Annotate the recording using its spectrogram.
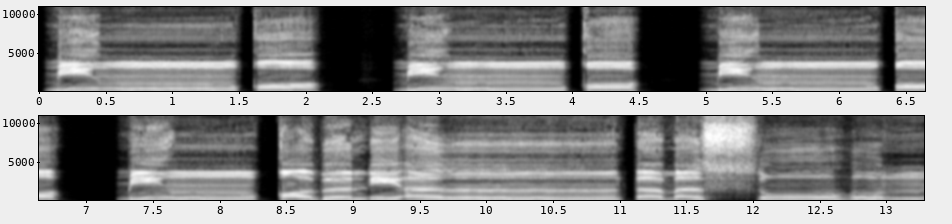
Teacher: Maka kita tahu bahawa huruf qaf adalah huruf yang tebal. Jadi dengung yang berlaku di sini tetap tebal, juga tebal. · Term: ikhfa hakiki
